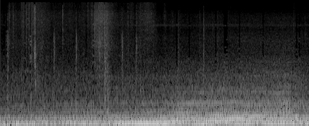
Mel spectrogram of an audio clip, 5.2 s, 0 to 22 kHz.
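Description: Deep V8 exhaust rumble from a 2015 Ford F-150 Lariat with a 5.0-liter engine and six-speed automatic, steady and close while driving on the road, swelling slightly louder midway with no talking.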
